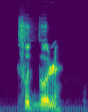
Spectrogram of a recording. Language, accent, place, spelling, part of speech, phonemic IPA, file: French, France, Lyon, footballs, noun, /fut.bɔl/, LL-Q150 (fra)-footballs.wav
- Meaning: plural of football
